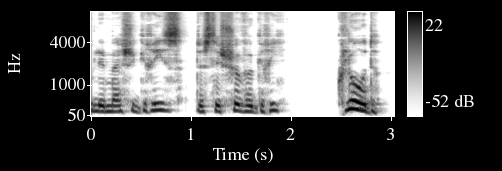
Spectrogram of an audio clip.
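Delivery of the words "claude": short, louder cry of recognition; startled exclamation. A narrator's reading. The table sees the newcomer, startled exclamation. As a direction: call out the name in surprise. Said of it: "s'écria-t-on autour de la table".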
